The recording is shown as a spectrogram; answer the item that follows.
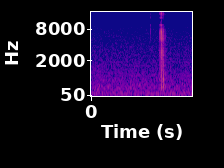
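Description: Near silence: room tone, broken by one brief faint click about one and a half seconds in.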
